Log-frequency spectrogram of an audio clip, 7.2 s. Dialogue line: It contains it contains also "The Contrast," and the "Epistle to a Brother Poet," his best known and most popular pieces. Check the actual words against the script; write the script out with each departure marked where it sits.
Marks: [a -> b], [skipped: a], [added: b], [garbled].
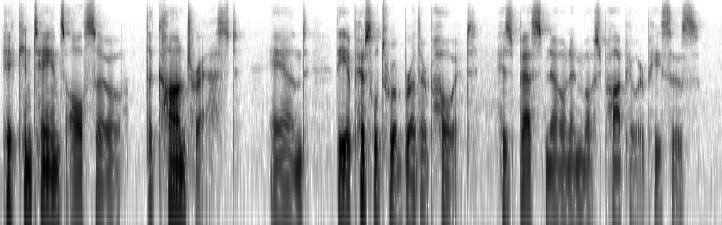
It contains [skipped: it contains] also "The Contrast," and the "Epistle to a Brother Poet," his best known and most popular pieces.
